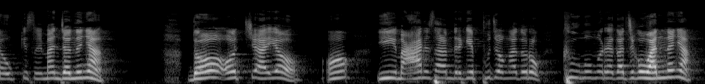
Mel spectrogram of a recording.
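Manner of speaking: a loud, harsh rebuke in Jesus' voice that the preacher insists he never gave; loud indignant accusation; mock scolding.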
